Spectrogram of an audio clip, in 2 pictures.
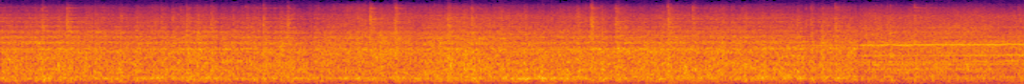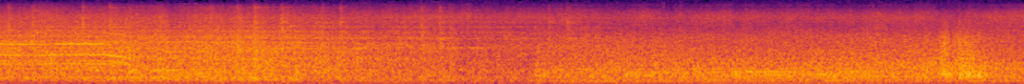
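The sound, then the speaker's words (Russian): Trains rolling past fill the whole clip with a loud, dense rumble. Rhythmic clickety-clack of wheels and brief squealing tones sound above it, and the roar dips slightly near the end. “Разворачивается, смотрит с холма за поездами.”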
